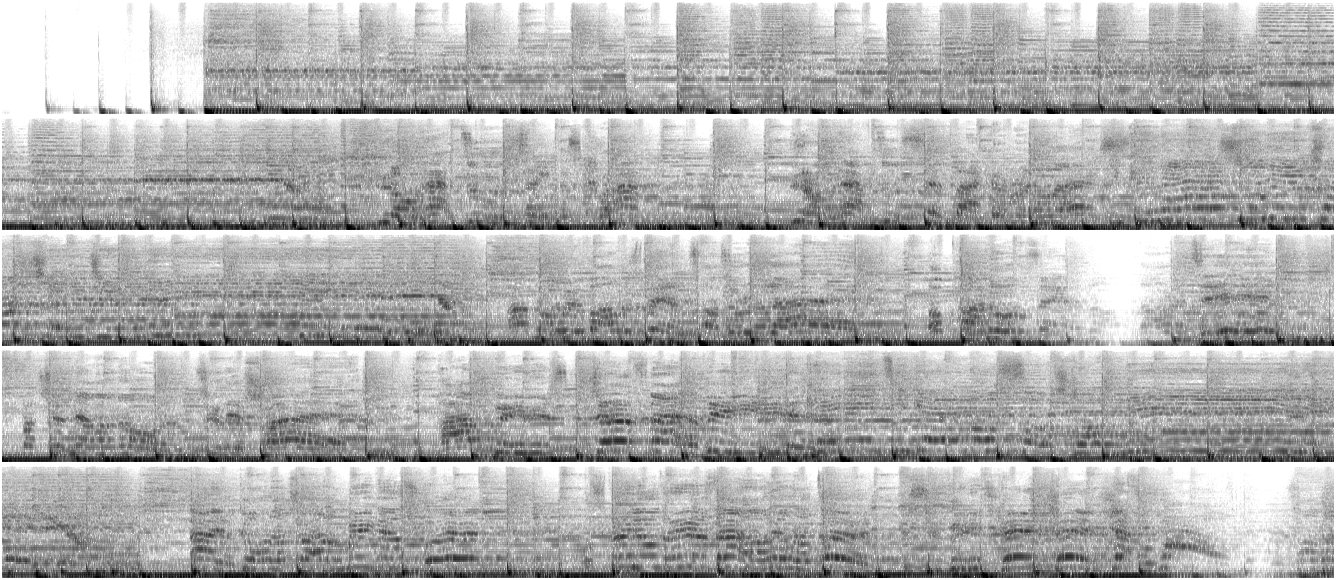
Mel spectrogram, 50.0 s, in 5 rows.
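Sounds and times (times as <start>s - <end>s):
1980s style music: 0.3s - 49.9s.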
